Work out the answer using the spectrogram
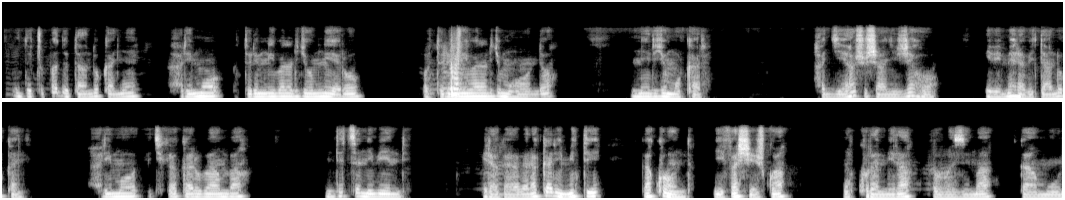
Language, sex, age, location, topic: Kinyarwanda, female, 25-35, Kigali, health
